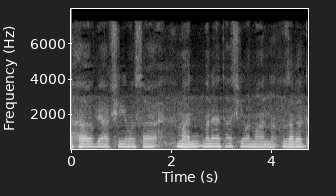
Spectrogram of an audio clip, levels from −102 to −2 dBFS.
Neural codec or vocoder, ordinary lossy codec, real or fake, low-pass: codec, 16 kHz, 16 kbps, FreqCodec, smaller model; AAC, 32 kbps; fake; 7.2 kHz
